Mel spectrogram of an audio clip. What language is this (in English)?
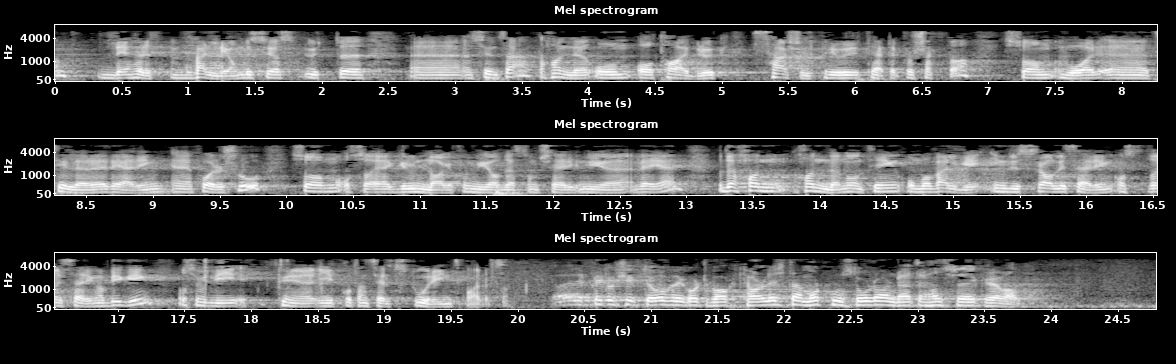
Norwegian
